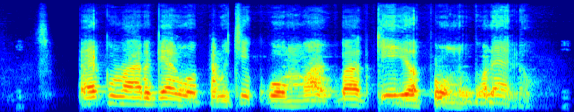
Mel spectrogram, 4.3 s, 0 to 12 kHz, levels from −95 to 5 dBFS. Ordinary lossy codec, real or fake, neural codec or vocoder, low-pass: none; fake; codec, 24 kHz, 0.9 kbps, WavTokenizer, medium music audio release; 10.8 kHz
